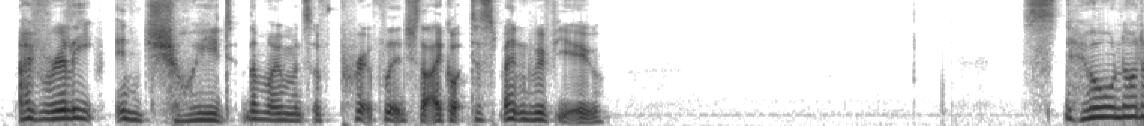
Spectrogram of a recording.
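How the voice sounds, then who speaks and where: A man plays a devoted British butler in a romantic ASMR roleplay. He speaks slowly in a slightly high male voice, proper and deferential, with a hesitant edge. The sound is dry and intimate. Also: no echo, exaggerated voice. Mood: shy, confessing. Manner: polite, hesitant, stammering, deferential.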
